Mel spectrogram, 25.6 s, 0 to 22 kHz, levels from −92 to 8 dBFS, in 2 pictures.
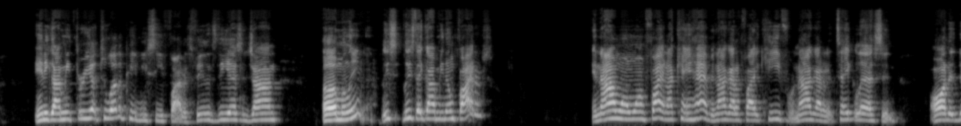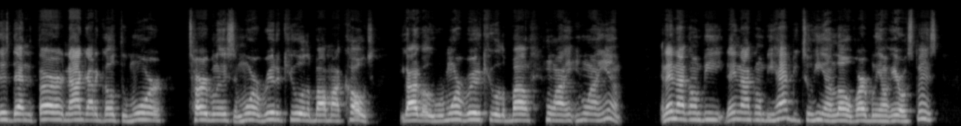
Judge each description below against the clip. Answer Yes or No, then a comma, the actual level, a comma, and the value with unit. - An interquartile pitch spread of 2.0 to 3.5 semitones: Yes, average, 2.7 semitones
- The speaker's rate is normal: No, fast, 225 wpm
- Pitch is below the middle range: No, high, 205 Hz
